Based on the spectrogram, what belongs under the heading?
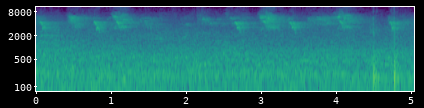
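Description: Small birds chirping repeatedly, several short falling calls a second, over steady background noise. Two sharp knocks close together near the end are the loudest sounds.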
